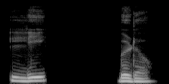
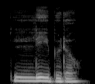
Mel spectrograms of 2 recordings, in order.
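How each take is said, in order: First: "Libro" split as Li, bro, pause between; syllable by syllable. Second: Said in the usual way. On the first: Shown as a demonstration. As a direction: say "Libro" in two separate pieces, Li... bro. ("Libro" separado en sílabas: li, bro) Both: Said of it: "Separación de sílabas".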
